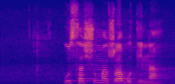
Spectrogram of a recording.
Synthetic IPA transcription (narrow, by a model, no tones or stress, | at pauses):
usaʃumazʷaβud̪ina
